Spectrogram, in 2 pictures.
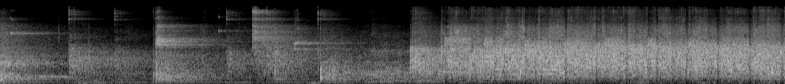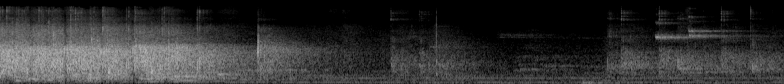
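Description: Celluloid-type table tennis ball clicking off bats and table with short high pings during a rally. After about four seconds comes applause lasting about six seconds, the loudest part. Near the end the ball bounces with a few more pings.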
